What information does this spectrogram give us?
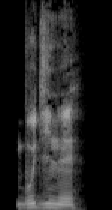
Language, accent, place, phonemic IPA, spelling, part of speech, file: French, France, Lyon, /bu.di.ne/, boudiner, verb, LL-Q150 (fra)-boudiner.wav
- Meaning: to contort into the shape of a sausage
